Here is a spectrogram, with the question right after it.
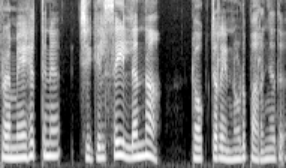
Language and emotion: Malayalam, sad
